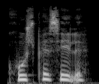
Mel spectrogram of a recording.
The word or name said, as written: kruspersille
